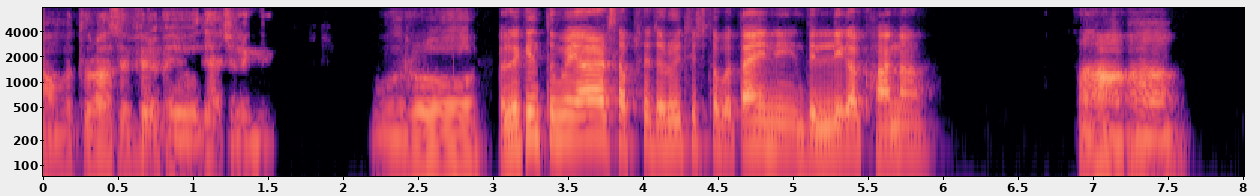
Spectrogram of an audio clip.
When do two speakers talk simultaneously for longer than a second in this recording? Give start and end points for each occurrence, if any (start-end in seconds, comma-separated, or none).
none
